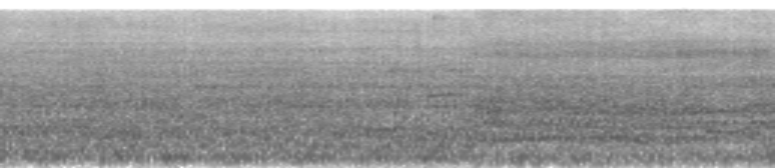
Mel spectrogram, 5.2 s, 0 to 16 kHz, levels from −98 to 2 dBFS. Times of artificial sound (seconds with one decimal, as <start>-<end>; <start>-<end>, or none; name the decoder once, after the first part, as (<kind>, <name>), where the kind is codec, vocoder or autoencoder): 0.0-2.1 (autoencoder, DAC-VAE); 3.2-5.2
